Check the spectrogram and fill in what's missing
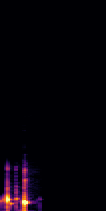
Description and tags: all of the jaw popping samples stacked on top of one another
bones, clap, crack, joints, percussion, pop, snap, snare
